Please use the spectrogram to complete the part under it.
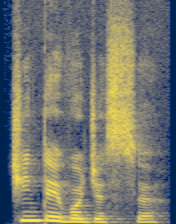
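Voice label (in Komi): "чинтӧй водзӧссӧ", Komi, female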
